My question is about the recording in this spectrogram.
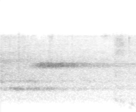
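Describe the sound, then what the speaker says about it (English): A referee's whistle blows for offside in an ice hockey game at a rink: one clear, steady shrill tone held for about a second, moderately loud and fading out. "So we have an offside whistle"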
